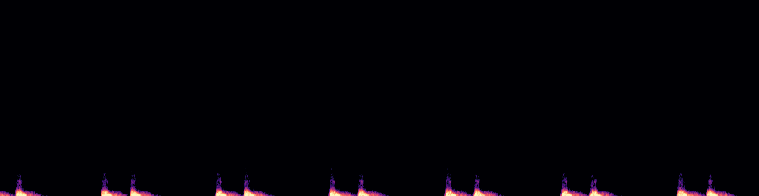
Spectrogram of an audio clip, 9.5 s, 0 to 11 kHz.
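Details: Heartbeat recording played as a sleep aid for babies: clean, slow, steady lub-dub at about 42 beats a minute with silence between beats; normal heartbeat.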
